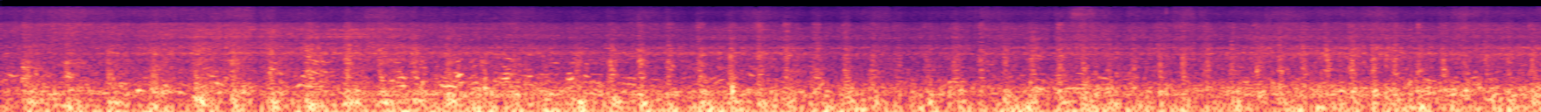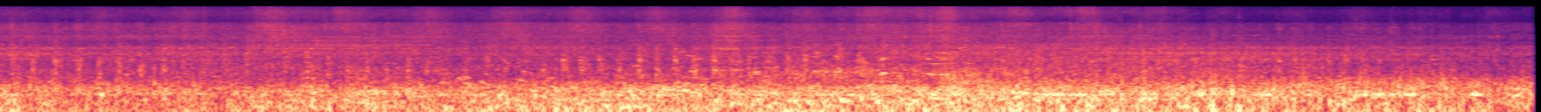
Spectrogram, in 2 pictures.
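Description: Steam-hauled passenger train heard from an open coach window as it pulls out and rolls through a station: the steady clatter of wheels over rail joints and points, with steam hissing, growing a little louder toward the end.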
